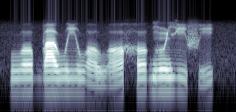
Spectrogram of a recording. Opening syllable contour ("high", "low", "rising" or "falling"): high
